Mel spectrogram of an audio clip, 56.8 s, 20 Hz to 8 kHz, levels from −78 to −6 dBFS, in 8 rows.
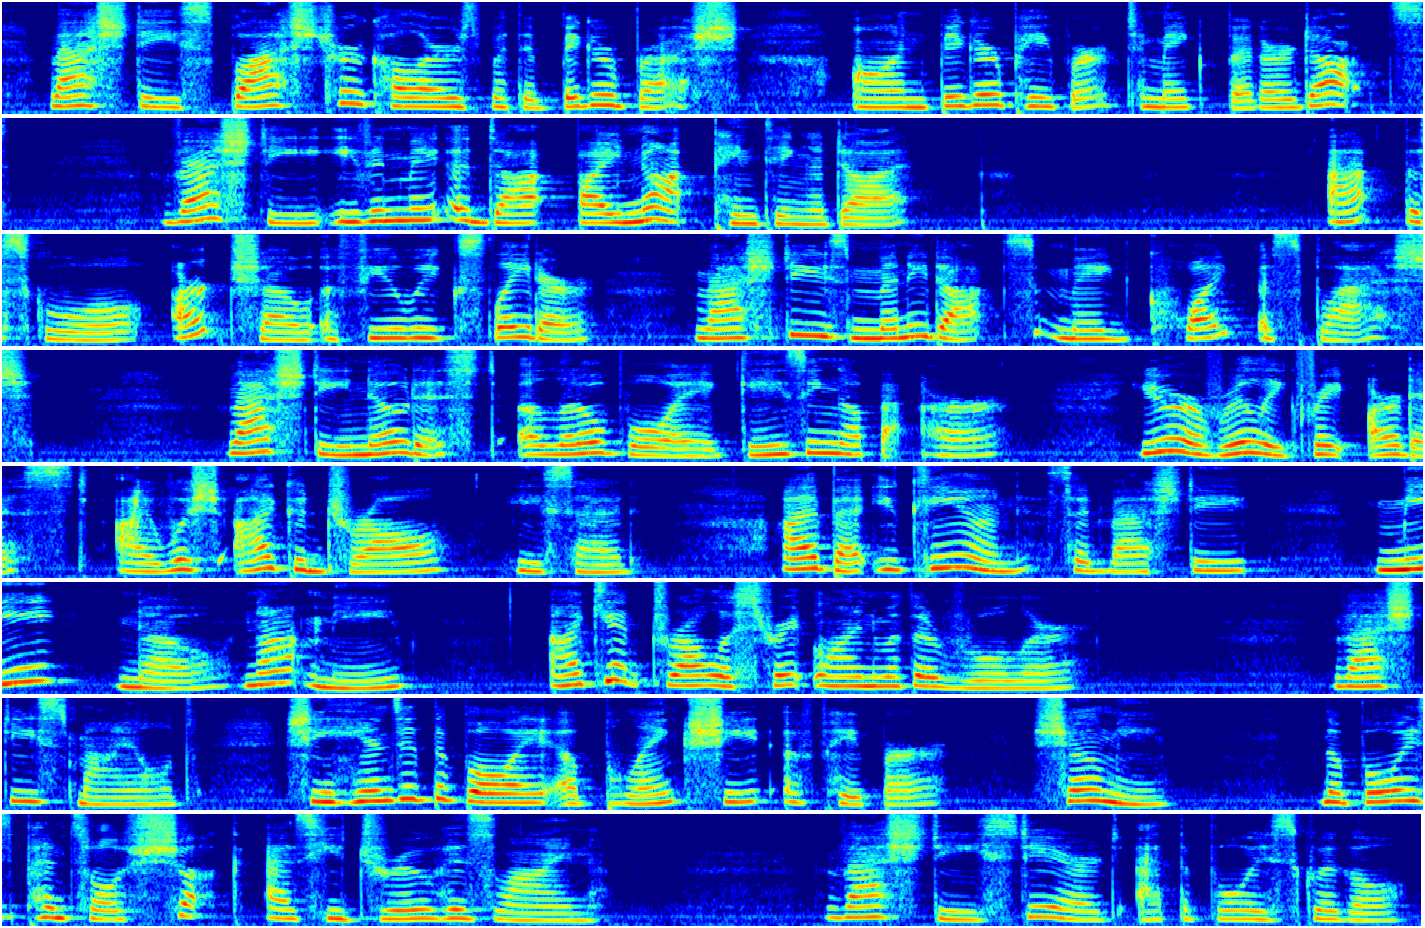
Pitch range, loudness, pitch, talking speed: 210-265 Hz, -25 LUFS, 235 Hz, 115 wpm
